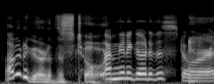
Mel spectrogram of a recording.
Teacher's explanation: The beat falls on go and store. Exactly. Going to reduces to gonna, partly because it's a function phrase, and it needs to be quick to allow store to get the main stress.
